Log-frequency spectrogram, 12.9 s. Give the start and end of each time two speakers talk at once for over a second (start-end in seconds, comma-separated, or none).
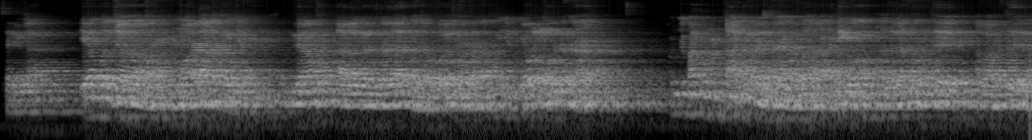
9.2-10.6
